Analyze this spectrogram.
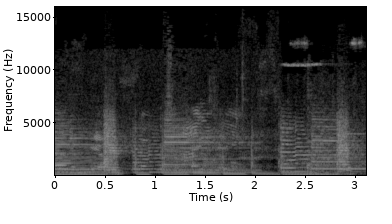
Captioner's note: children chatter; gentle music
